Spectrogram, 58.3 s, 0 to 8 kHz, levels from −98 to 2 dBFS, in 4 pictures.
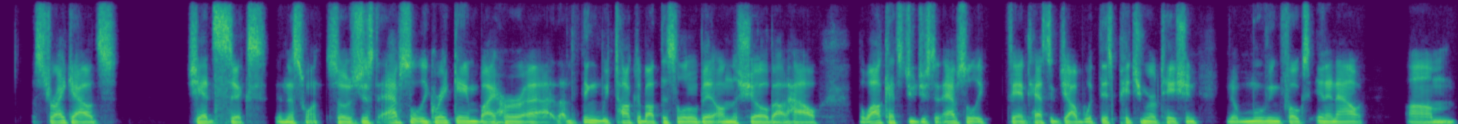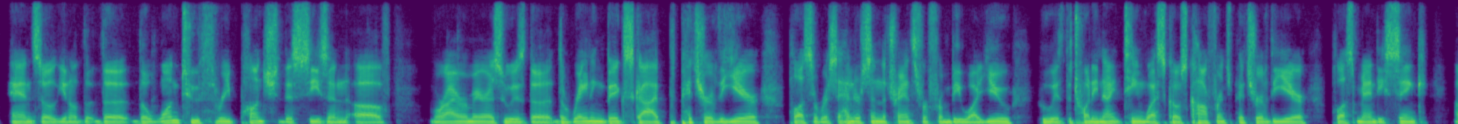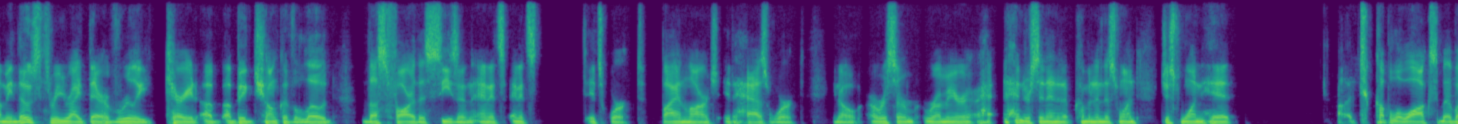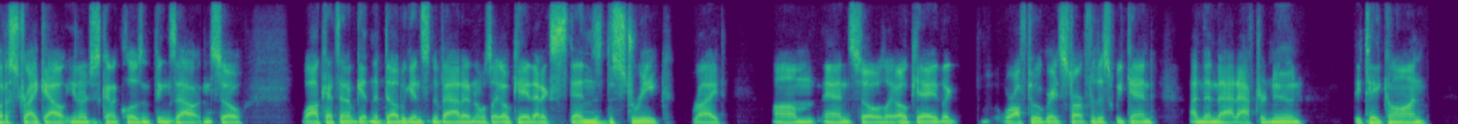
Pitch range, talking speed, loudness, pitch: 85-105 Hz, 210 wpm, -20 LUFS, 95 Hz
